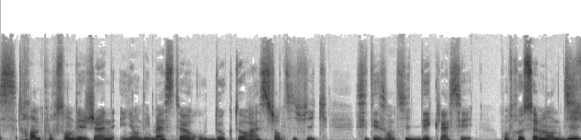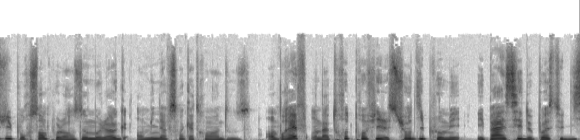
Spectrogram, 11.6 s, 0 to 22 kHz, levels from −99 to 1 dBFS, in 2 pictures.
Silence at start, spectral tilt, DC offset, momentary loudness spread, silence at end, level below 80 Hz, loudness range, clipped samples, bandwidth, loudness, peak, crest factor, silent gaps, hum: 0 s; -3 dB/octave; under 0.1%; 9 LU; 0 s; -46 dBFS; 2 LU; under 0.1%; 17 kHz; -21 LUFS; -2 dBFS; 20 dB; none; none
